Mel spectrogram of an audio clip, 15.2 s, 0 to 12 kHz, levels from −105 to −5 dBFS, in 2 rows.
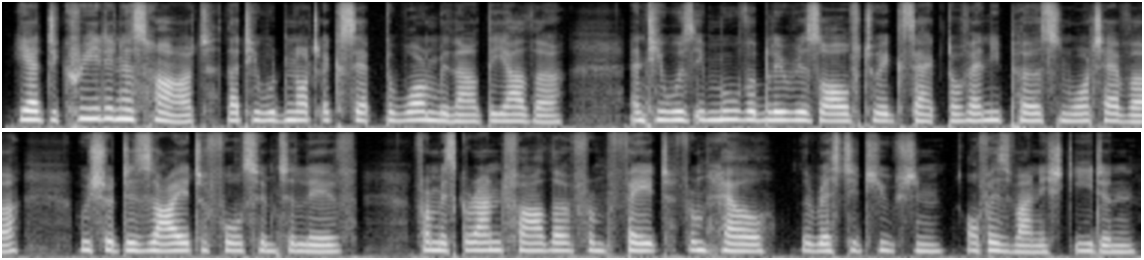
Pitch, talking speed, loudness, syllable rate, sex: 200 Hz, 180 wpm, -20 LUFS, 5.5 syllables/s, female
